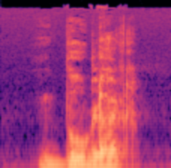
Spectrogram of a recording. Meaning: male homosexual
- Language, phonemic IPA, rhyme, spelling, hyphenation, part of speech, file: Dutch, /ˈbu.lər/, -ulər, boeler, boe‧ler, noun, Nl-boeler.ogg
